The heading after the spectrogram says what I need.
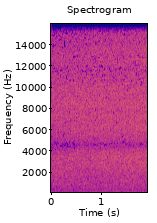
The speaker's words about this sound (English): And the water comes from the river as it goes to, to whip around this island to the right, it whooshes over these stones and you can you can hear that lovely sound. It reminds me of the, the weir in Durham, that rushing sound.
